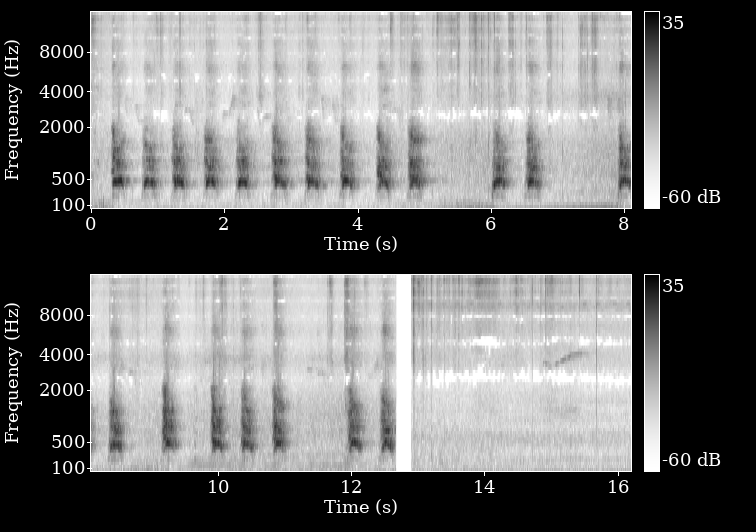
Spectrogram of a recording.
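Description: A dog barking over and over, about two barks a second with a couple of short pauses, cut off suddenly a little before the end; then only faint outdoor background.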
